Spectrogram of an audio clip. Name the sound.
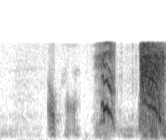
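a sneeze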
